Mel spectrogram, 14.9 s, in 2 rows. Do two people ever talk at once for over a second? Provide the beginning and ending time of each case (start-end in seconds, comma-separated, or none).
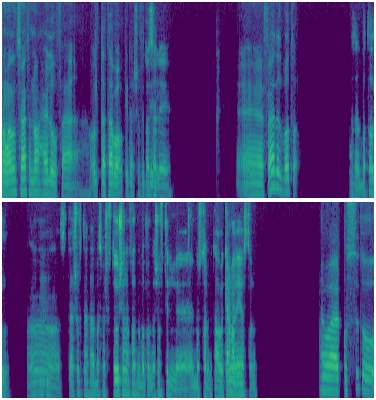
none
